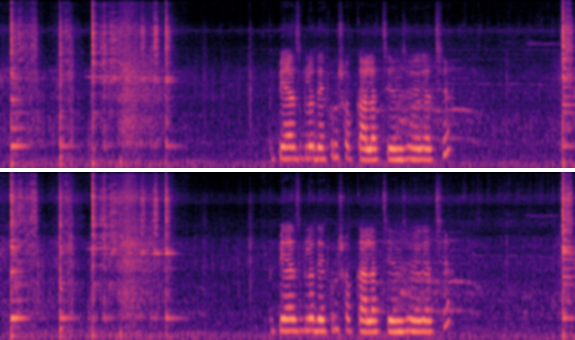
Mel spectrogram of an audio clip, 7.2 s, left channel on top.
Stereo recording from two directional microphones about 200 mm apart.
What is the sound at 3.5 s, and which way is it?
Speech, 30° left (ahead or behind).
